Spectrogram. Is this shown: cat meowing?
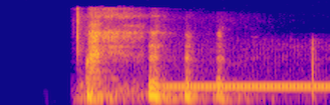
no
